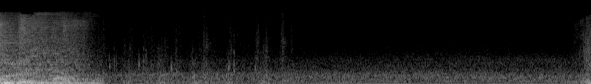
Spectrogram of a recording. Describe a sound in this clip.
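Blades clash and strike in quick bursts.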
